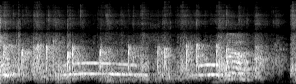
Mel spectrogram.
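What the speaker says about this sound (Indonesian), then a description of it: "Beri tepuk tangan dong untuk saudara ya." A classroom of students claps in quick, close, continuous patter for a few seconds, with faint voices mixed underneath.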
